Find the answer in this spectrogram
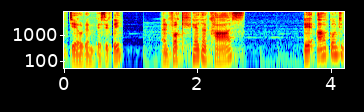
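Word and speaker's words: Keter: Pronunciation. Let me see. Keta.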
